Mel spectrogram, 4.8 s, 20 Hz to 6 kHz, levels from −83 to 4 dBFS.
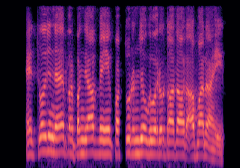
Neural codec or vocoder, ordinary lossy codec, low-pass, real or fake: codec, 16 kHz, 0.8 kbps, ZipCodec; MP3, 48 kbps; 5.4 kHz; fake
